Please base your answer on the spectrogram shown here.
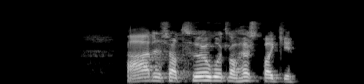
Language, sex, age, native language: Icelandic, male, 60-69, Icelandic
